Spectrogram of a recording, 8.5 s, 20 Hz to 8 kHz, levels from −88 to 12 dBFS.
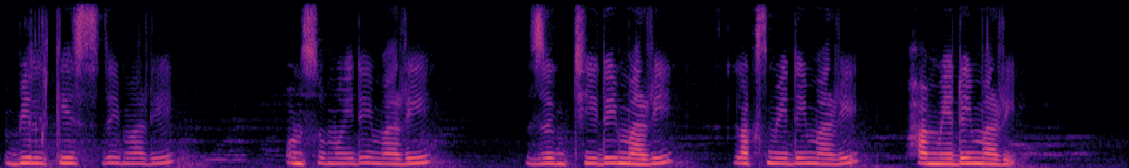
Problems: none marked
